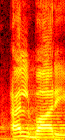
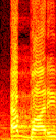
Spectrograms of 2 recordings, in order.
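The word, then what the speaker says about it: الباري: " अल-खालिक," "अल-बारी," हम " अब-बारी" नहीं पढ़ते, हम "अल-बारी" पढ़ते हैं, 'लाम' का उच्चारण किया जाता है।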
